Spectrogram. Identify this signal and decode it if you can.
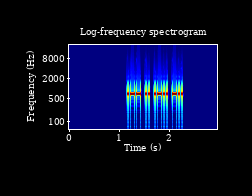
Morse code, heard as a keyed tone, about 40 wpm, 700 Hz. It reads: WILD
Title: Top 1501-1750 Words 40wpm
